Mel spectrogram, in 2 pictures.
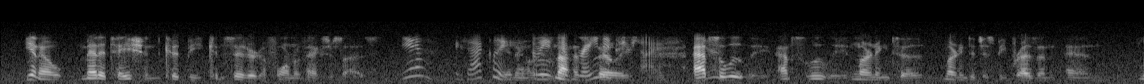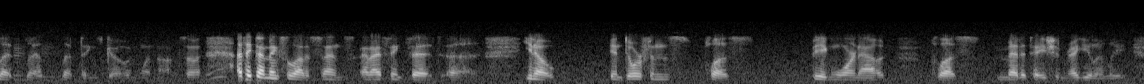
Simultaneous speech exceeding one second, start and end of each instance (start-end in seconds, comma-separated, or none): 5.0-6.3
